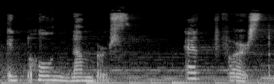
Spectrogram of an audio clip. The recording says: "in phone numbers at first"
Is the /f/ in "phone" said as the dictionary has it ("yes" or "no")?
no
